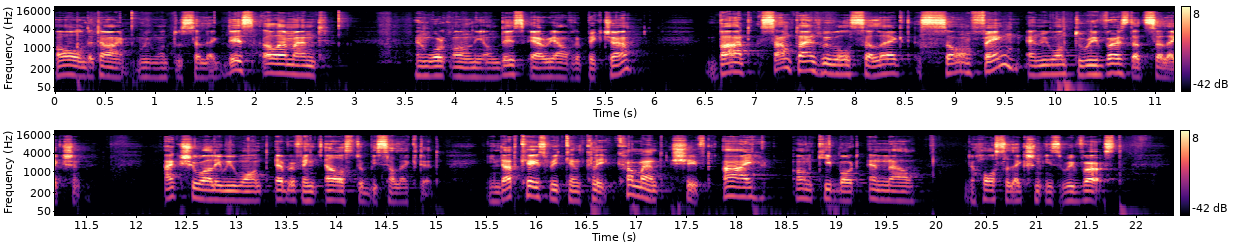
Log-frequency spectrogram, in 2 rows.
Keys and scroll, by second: 18.0 shift+super+i.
